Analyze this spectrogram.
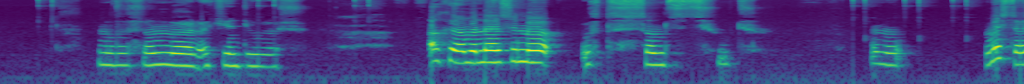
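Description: A young boy talks with animation close to a microphone.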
